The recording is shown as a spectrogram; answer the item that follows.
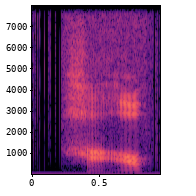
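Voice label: "hao", Chinese, third tone; Chinese Surnames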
